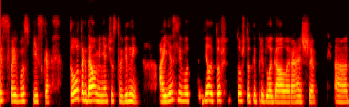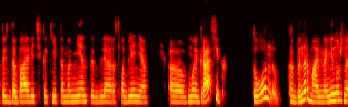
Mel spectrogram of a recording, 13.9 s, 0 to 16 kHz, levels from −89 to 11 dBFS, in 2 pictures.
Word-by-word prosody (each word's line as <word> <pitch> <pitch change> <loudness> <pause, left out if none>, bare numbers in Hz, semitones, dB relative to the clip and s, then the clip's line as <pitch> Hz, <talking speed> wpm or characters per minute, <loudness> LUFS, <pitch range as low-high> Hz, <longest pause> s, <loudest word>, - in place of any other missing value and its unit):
из 250 0 -2
своего 220 0 +1
списка, 215 -4 -5 0.4
то 285 +7 +6
тогда 250 -4 +6
у 250 - +1
меня 220 -1 0
чувство 225 -1 -6
вины. 215 -2 +1 0.4
А 210 0 +3
если 250 +4 +4
вот 235 0 0 0.2
делать 240 +1 +3
то 240 +1 +4
ш - - -16 0.2
то 245 - +1
что 230 -3 -2
ты 225 +1 -3
предлагала 200 -3 +2
раньше, 195 0 -3 0.3
а, 195 -1 -2
то 200 - -3
есть 200 -1 -4
добавить 200 +2 +2
какие-то 205 0 -5
моменты 205 +1 -2
для 195 +2 -3
расслабления, 195 -1 -3 0.4
э, 195 -1 0
в - - -11
мой 205 0 0
график, 195 - +2 0.5
то 215 +8 +2
н 340 +9 -2 0.2
как 205 -2 -3
бы 195 - 0
нормально. 195 -7 +2
Не 220 +4 +3
нужно, 240 -2 +1
205 Hz, 170 wpm, -23 LUFS, 195-230 Hz, 0.5 s, то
